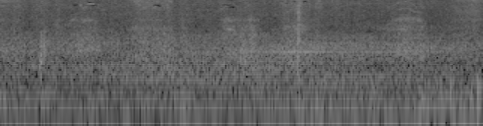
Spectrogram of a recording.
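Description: Outdoor street ambience: a steady low rumble with a faint thin tone about halfway through.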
